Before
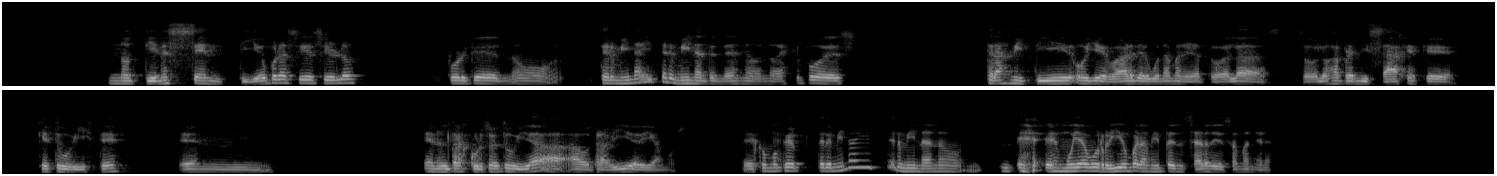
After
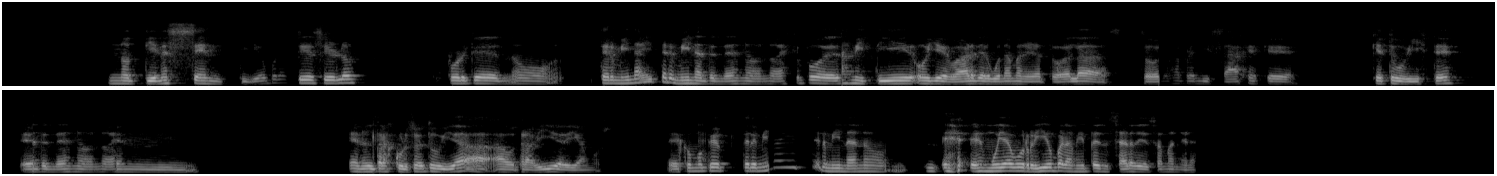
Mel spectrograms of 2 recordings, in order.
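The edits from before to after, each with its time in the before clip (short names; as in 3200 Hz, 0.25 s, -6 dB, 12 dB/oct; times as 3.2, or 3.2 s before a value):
1.89–2.96 studio fade out
6.99–7.83 copy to 16.83
8.4–9.99 cut
13.16–15.4 fade in
23.35–24.02 fade in linear, from -21.5 dB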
